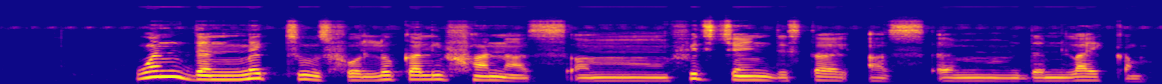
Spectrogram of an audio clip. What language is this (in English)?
Nigerian Pidgin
